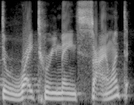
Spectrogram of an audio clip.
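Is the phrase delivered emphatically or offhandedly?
emphatically. The phrase is delivered firmly and with emphasis. The listener is meant to use the right and stay silent. "if I wanted them to evoke, you know, to evoke their um, right to remain, remain silent, it would be my inflection"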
